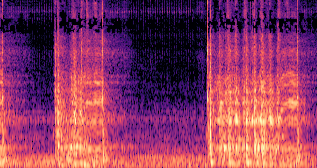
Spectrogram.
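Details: Innocenti S Spyder that sat for years, cranked with the choke held after removing the fuel tank and bleeding air from the fuel line to the carburetor: two fast starter bursts with a pause between, and it never catches. Long cranking, slow to start.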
